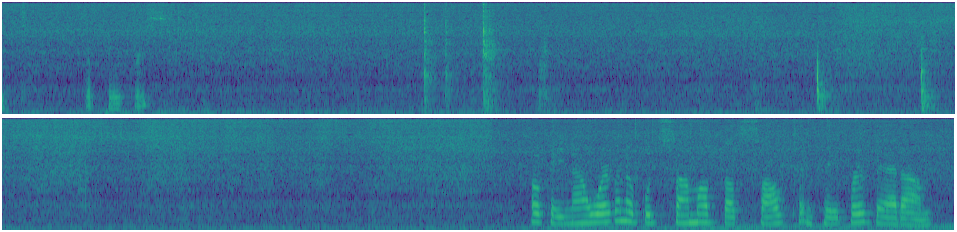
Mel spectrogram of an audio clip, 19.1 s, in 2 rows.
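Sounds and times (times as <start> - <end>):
vegetables sizzling in a frying pan: 0.0 - 19.0
utensils clicking against pan: 4.2 - 5.6.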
